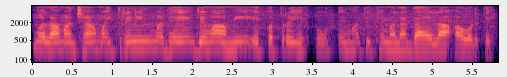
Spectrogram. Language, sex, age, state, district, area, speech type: Marathi, female, 45-60, Maharashtra, Nagpur, urban, spontaneous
